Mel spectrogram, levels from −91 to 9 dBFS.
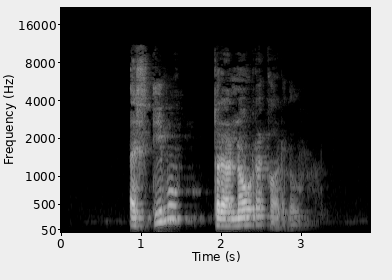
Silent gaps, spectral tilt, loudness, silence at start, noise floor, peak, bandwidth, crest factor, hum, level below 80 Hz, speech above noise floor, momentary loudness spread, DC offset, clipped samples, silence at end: none; -5.5 dB/octave; -21 LUFS; 0.85 s; -78 dBFS; -2 dBFS; 11.5 kHz; 22 dB; none; -72 dBFS; 57 dB; 17 LU; under 0.1%; under 0.1%; 0.9 s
